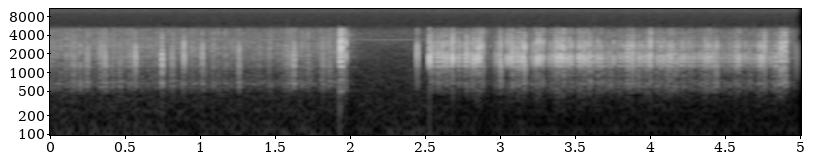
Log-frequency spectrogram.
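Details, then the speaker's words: SpikerBox neural amplifier recording with an iPhone nearby: rapid pulsing digital buzz in bursts when text messages arrive, 3G network signal interfering with the amplifier; fixed by airplane mode. Mobile phone RF interference buzz. "when you receive text messages the 3G network that you're receiving those calls on and messages is interfering with the amplifier of the Spiker"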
